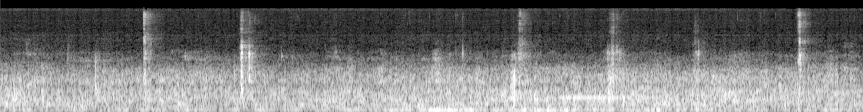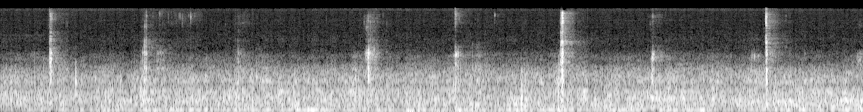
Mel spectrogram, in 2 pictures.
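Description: A person chewing a mouthful of rice and chicken curry, close to a clip-on microphone. About a dozen sharp, irregular clicks come through, over a faint low hum.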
